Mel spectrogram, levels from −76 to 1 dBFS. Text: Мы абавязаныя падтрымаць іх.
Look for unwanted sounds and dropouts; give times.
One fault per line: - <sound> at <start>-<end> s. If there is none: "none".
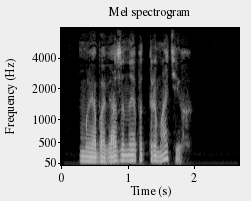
none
